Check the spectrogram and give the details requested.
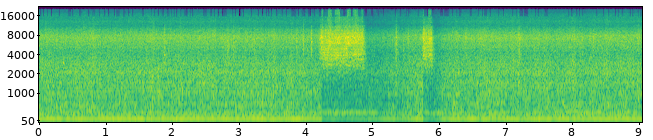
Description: My Amana washer is making this terrible screeching sound.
